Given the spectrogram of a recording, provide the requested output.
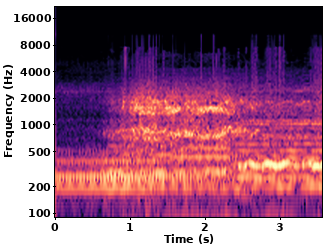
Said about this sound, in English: It's an old car, pre-war. It sounded like it was splitting at the seams.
